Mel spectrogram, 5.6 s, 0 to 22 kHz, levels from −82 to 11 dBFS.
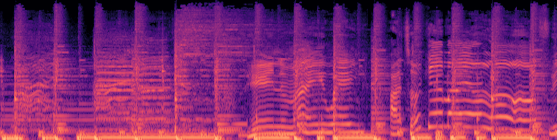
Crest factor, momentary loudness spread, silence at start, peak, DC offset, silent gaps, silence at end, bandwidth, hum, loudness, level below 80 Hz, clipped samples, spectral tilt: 10 dB; 3 LU; 0 s; 0 dBFS; under 0.1%; none; 0 s; 19.5 kHz; none; -12 LUFS; -14 dBFS; 0.2%; -5 dB/octave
